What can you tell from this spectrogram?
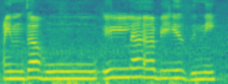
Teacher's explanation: عندہ مد ہے اور مد کے ساتھ الٹا پیش ہے، اس کو کھینچ کے پڑھنا ہے۔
